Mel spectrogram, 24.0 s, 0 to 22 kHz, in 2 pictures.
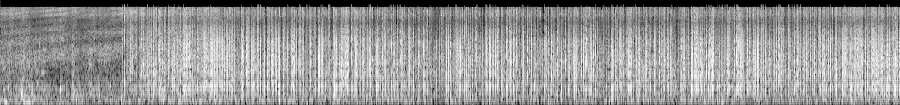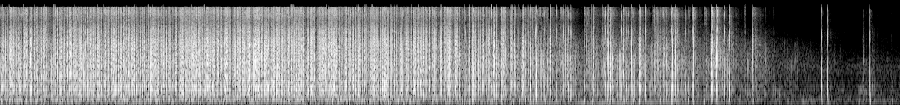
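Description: Pyrotrade Vulkan 100 crackling fountain firework burning: a hiss of spraying sparks for the first couple of seconds, then a dense, loud crackling of many small crackling stars going off at once. Near the end it thins into scattered crackles and dies out.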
